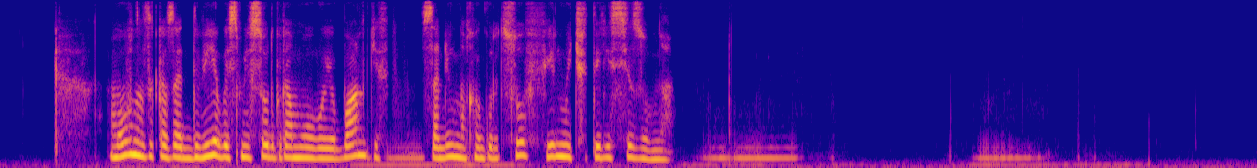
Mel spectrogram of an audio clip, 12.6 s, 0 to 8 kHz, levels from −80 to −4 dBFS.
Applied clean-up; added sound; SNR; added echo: neural diffusion model UNIVERSE++.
